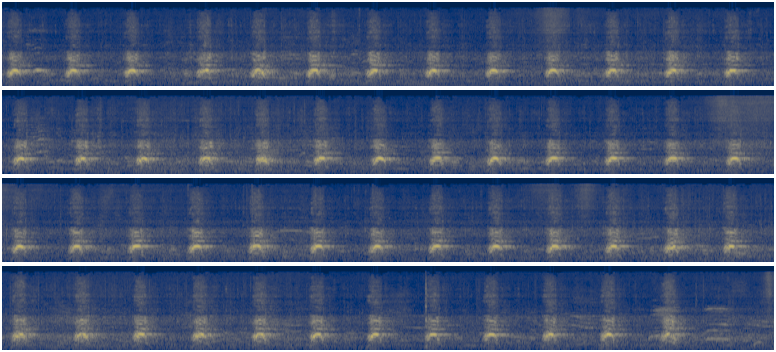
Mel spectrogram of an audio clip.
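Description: German Shepherd barking steadily and rhythmically at a helper in a hiding blind, about three loud barks every two seconds without a break. This is the hold-and-bark part of a protection trial, where the dog holds the helper in the blind by barking.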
